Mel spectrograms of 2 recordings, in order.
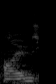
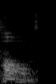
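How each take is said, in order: First: The name is said without an L sound. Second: The name is said with an L sound. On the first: The speaker calls it wrong. "if anyone pronounces it Holmes, you're a fucking moron" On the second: The speaker calls it right. "Because it says an L in the fucking name"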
